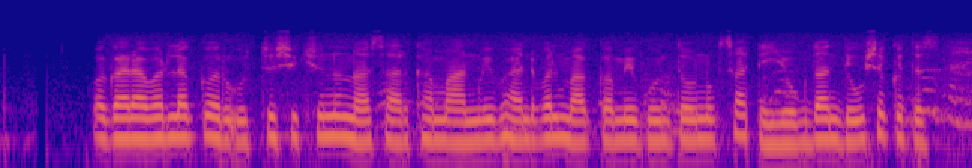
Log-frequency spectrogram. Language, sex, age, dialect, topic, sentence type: Marathi, female, 18-24, Northern Konkan, banking, statement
